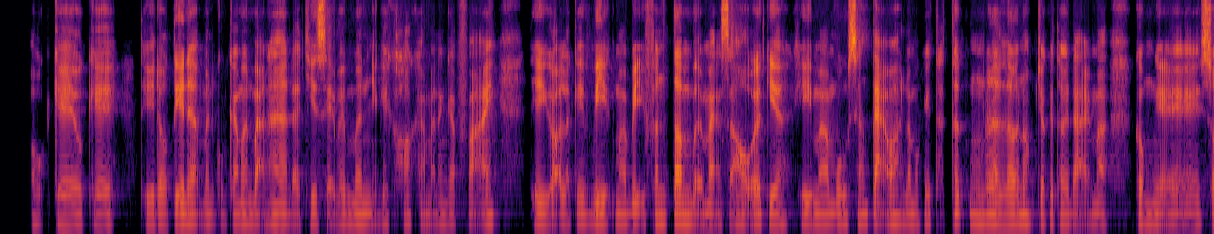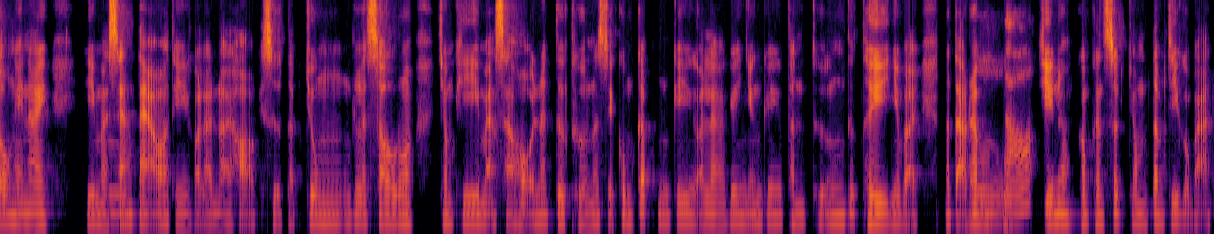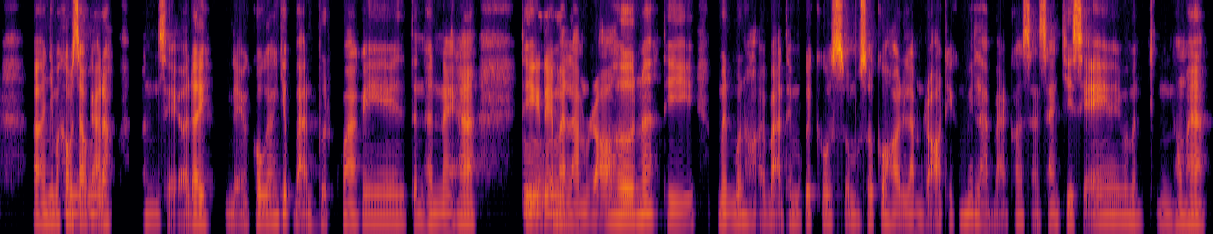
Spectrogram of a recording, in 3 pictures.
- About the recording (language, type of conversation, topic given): Vietnamese, advice, Làm thế nào để không bị mạng xã hội làm phân tâm khi bạn muốn sáng tạo?
- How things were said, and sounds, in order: tapping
